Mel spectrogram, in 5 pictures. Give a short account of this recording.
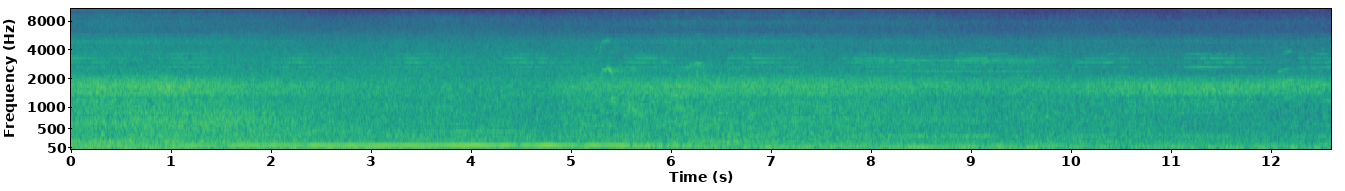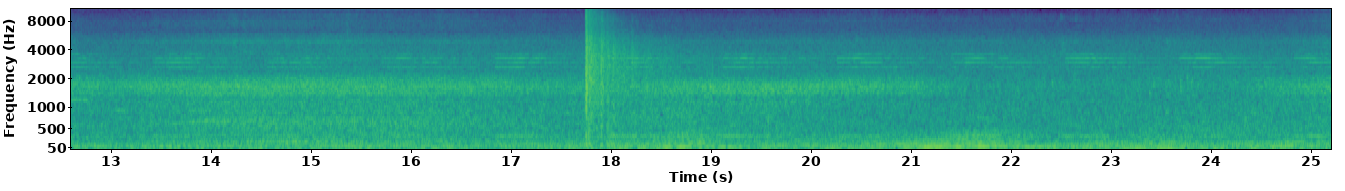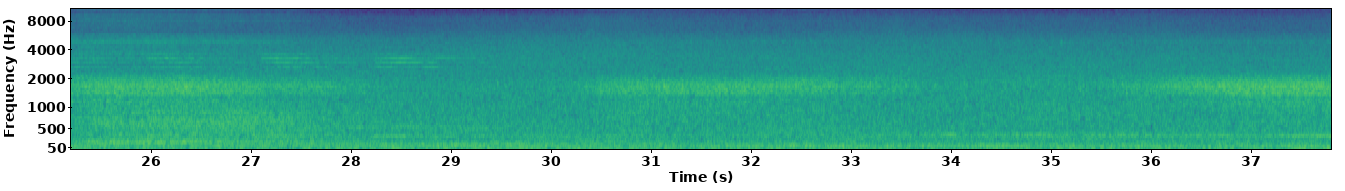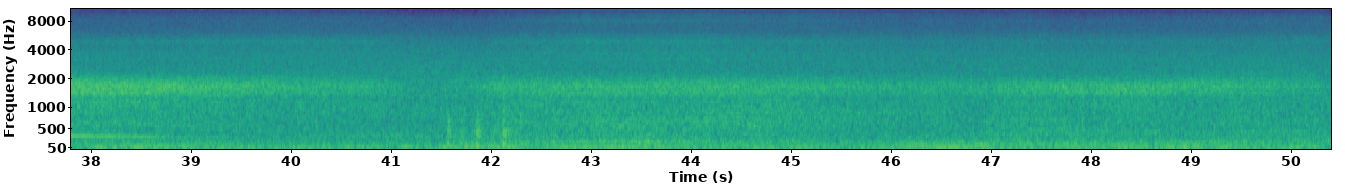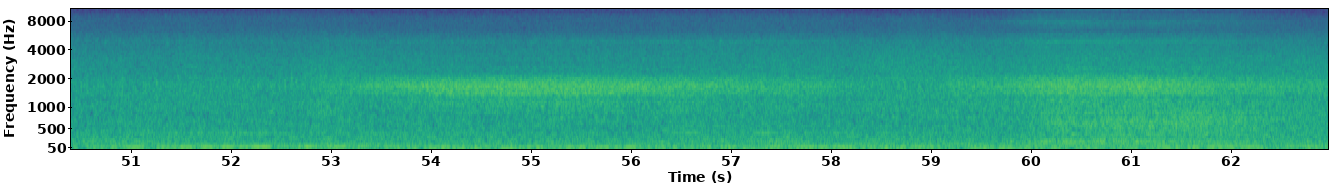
Nauener Platz in Berlin was recently remodeled and reconstructed by urban planners and acousticians in order to improve its ambiance – with special regard to its sonic properties. One of the outcomes of this project are several “ear benches” with integrated speakers to listen to ocean surf or birdsong.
